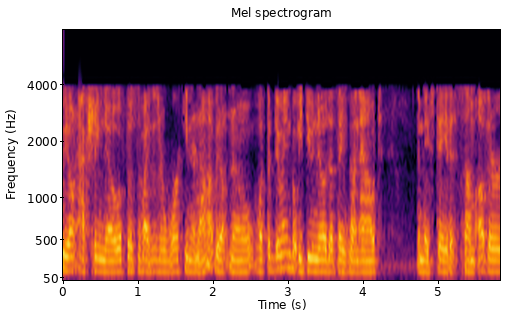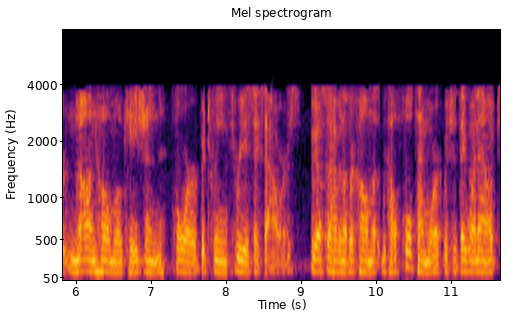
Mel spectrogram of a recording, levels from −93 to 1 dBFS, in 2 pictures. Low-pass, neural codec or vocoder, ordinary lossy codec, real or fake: 7.2 kHz; none; AAC, 16 kbps; real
